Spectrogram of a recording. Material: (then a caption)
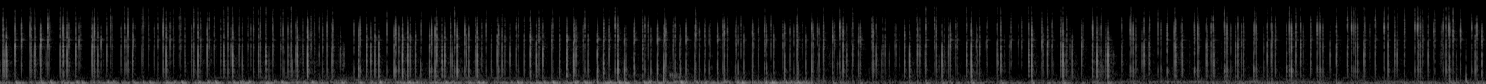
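Plastic. Long nails rapidly tap and scratch the back of a small, likely hollow plastic acupuncture model doll printed with points. The result is a dense, bright, crackly stream of sharp clicks and scrapes. A low rumble sits underneath that thins out after about eight seconds.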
